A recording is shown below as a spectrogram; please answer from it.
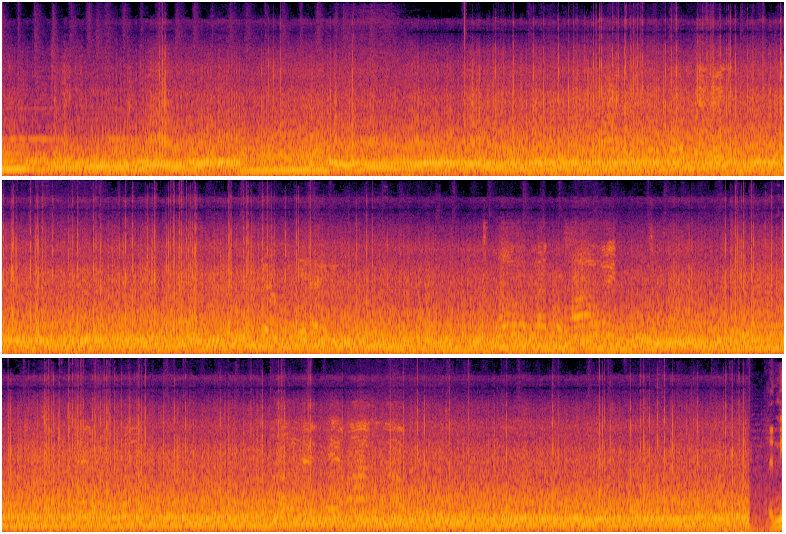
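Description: A Nissan car speeding away at high speed in a police pursuit, a loud, steady engine roar with wind rush that holds for the whole stretch, no talking.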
